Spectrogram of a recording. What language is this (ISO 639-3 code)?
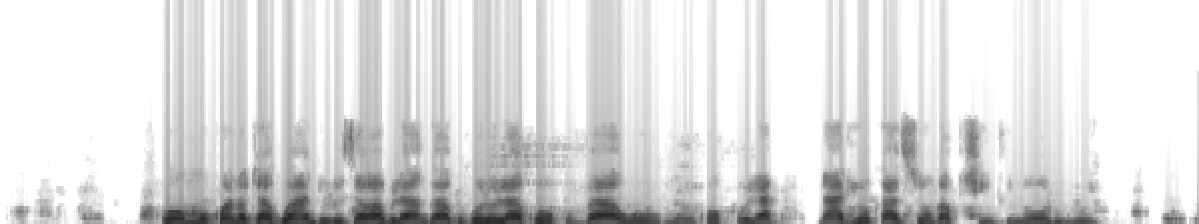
lug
